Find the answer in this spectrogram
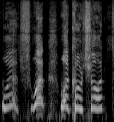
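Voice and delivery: very high-pitched, spoken through tears. Playing a dancer answering the coach: crying while answering. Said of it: "she's already crying".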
